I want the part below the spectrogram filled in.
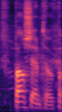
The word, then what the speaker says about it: Baal Shem Tov: Baal Shem Tov.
